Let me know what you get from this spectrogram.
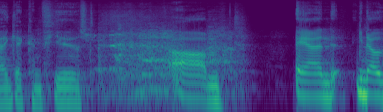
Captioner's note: laughter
